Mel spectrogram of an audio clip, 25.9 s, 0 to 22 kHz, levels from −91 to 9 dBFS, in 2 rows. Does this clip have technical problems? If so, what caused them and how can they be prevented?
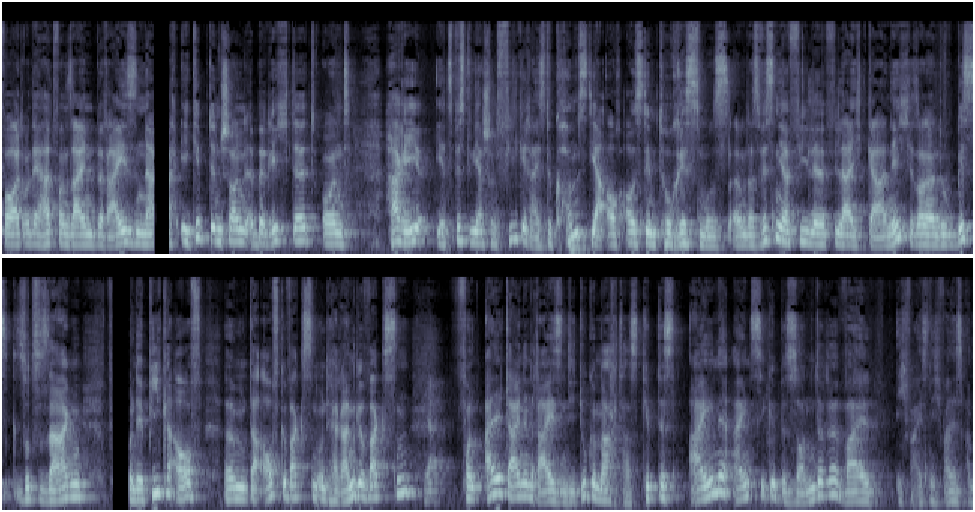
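Yes. Playback stalls at 2.00–2.22 s and 14.40–14.63 s silence the sound for about 0.2 s each, likely from buffer underrun or a blocked audio thread. Larger playback buffers and a higher-priority audio thread prevent this.

Time-compressed catch-up follows each stall, at 2.22–3.00 s at 1.25× and 14.63–16.07 s at 1.15×. Short cross-faded cuts hurry the sound without changing pitch. Avoiding the stalls removes the need for catch-up.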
